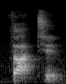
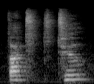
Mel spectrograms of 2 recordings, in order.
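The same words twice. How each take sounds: First: The two t sounds join into one. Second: Both t sounds are released separately. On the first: The speaker calls it right. "T T, connect it. Keep the second sound" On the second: The speaker calls it wrong.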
